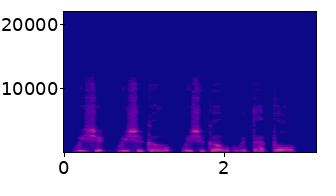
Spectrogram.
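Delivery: hushed character voice. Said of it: "get up all quietly".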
